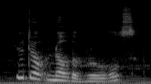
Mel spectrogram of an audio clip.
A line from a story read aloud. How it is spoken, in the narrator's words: Jay scoffed and asked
